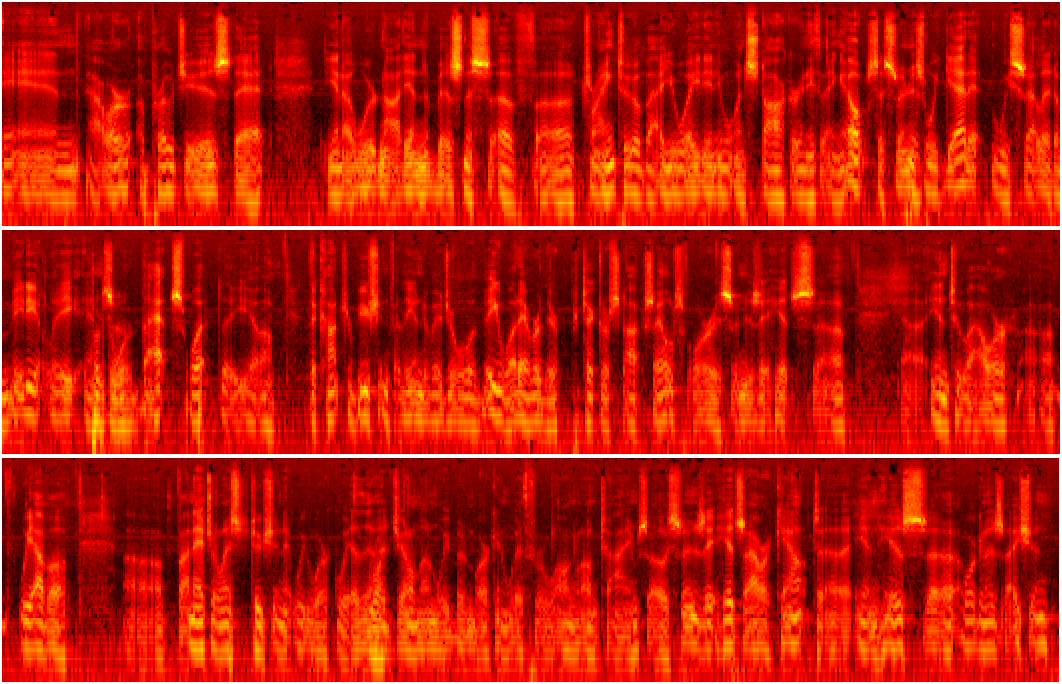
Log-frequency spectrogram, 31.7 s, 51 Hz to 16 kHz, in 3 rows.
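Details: Adult man with adductor spasmodic dysphonia, a rare neurological voice condition with onset around 1999-2000: laryngeal muscle spasms slam his vocal folds together, so speaking takes more effort; treated with botulinum toxin injections below the Adam's apple; adductor spasmodic dysphonia.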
